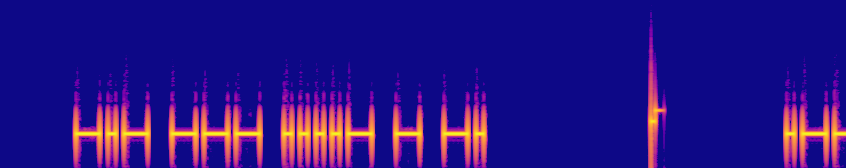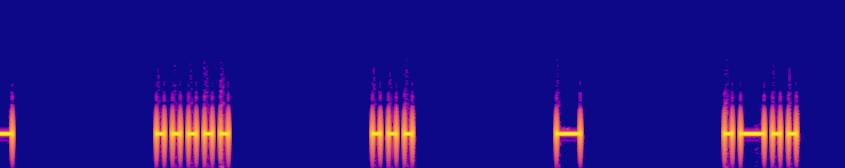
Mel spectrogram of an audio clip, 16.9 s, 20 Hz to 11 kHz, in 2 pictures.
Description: Morse code, heard as a keyed tone, about 15 wpm, spaced as for 8 wpm, 700 Hz. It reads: KO4TN W5STL
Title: USA Call Signs - 5 Characters - 6x Character Spacing - 15wpm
